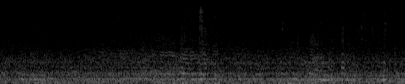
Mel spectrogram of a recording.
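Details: Working honey bees recorded from a microphone lowered into an opened hive on a sunny day; dense, even humming drone with faint wavering buzz tones throughout four seconds.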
